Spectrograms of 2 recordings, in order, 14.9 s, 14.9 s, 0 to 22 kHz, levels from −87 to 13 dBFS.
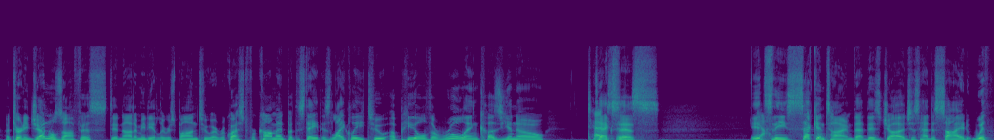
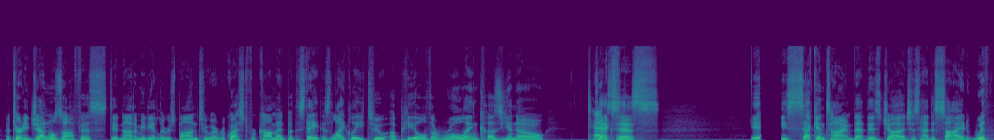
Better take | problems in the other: first | audio cutting out; at 11 s

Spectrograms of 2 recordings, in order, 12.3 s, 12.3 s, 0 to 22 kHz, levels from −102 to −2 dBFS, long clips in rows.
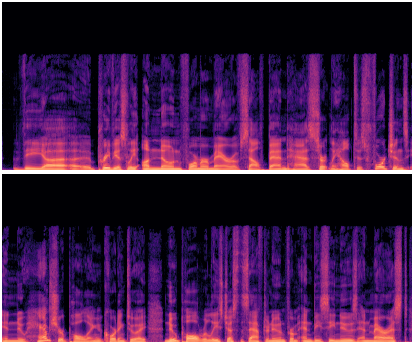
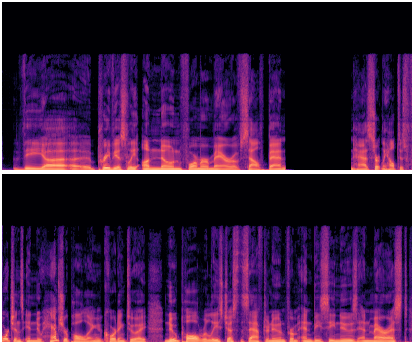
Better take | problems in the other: first | audio freezing; at 4.5 s for 1 s

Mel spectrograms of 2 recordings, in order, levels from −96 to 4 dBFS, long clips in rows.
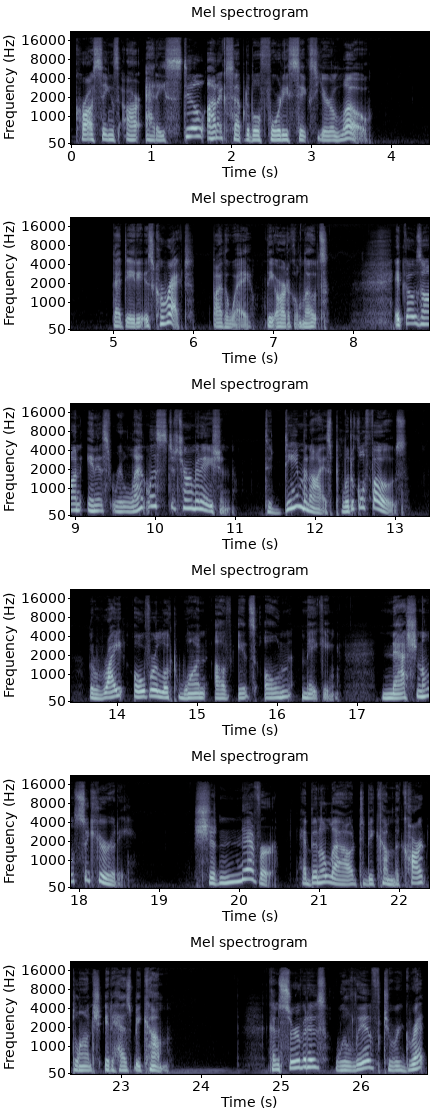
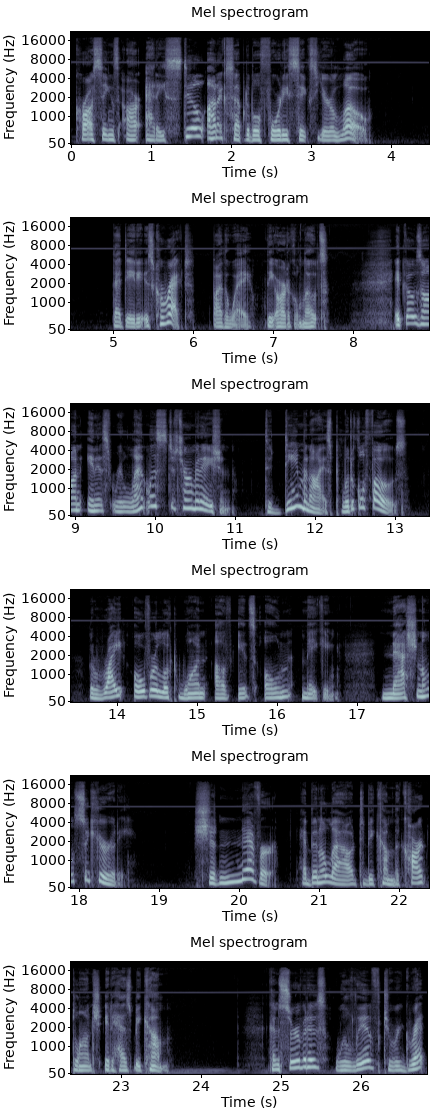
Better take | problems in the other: first | high-pitched whine; faint; throughout; 7 kHz, 35 dB below the speech

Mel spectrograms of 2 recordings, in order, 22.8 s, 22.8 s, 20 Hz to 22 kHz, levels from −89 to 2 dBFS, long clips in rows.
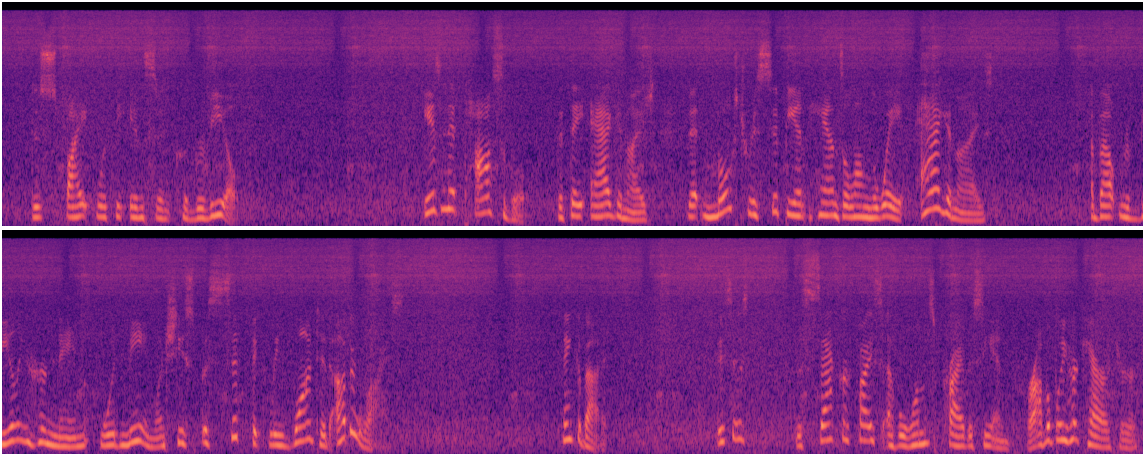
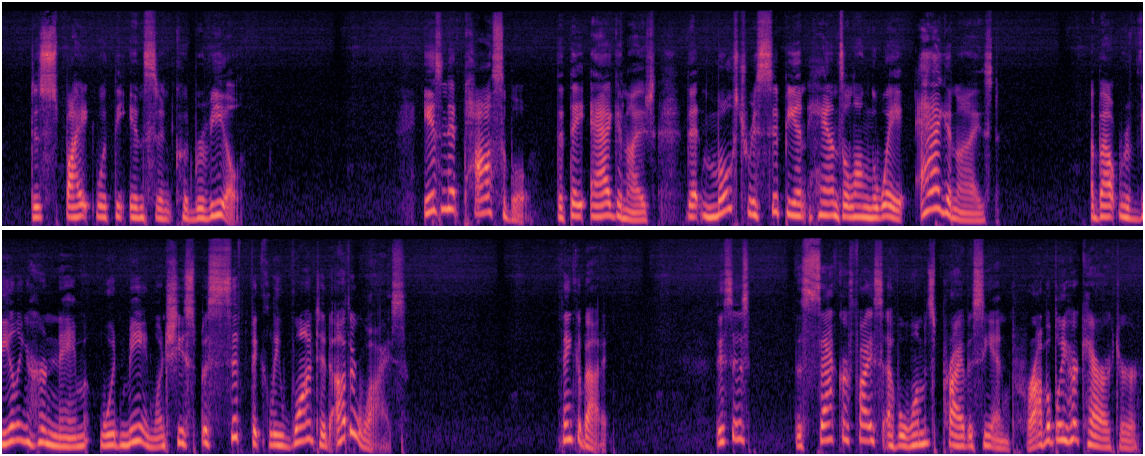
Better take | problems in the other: second | hiss; loud; throughout; 5 dB below the speech; faint in the second

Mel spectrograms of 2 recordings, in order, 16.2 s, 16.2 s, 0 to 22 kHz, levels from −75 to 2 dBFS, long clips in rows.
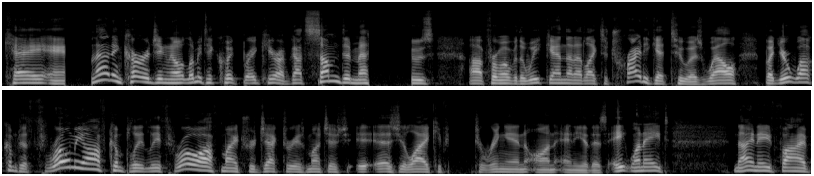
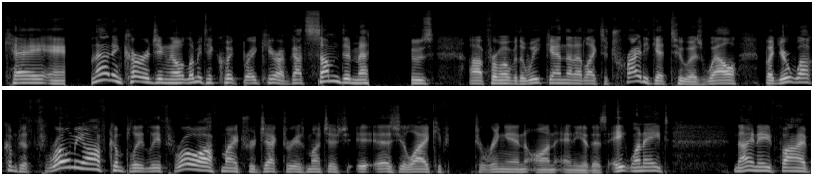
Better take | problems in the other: neither | audio cutting out; at 0.5 s, at 3.5 s and at 13 s; the same in both

